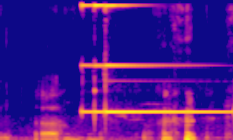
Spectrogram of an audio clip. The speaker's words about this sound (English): It's been a long time since you guys have heard notifications ruin a podcast episode, but I'm about to stop anytime soon. And for those of you in the know, yes, that is a sound from Elden Ring. Yes, it is the summoning bell or whatever,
